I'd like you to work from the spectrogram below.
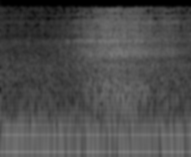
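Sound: ocean waves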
